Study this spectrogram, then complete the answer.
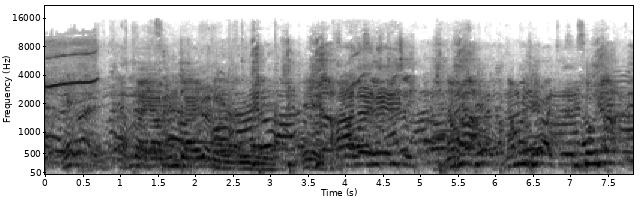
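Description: A young man raps loudly into a microphone through loudspeakers.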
